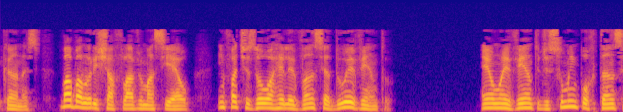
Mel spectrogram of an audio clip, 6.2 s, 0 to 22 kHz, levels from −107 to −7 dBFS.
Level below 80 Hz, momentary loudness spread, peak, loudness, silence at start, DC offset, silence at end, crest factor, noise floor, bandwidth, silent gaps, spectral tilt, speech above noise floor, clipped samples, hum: -64 dBFS; 7 LU; -6 dBFS; -22 LUFS; 0.05 s; under 0.1%; 0 s; 16 dB; -82 dBFS; 7.6 kHz; none; -5.5 dB/octave; 60 dB; under 0.1%; none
